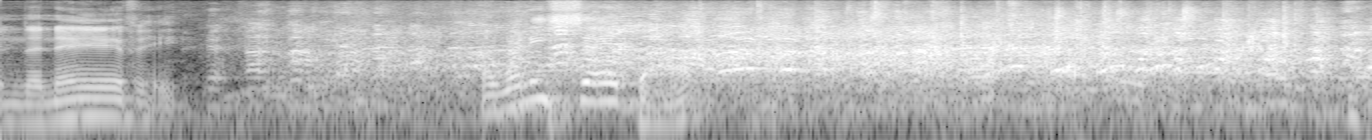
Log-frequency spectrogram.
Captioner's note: audience laughing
